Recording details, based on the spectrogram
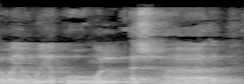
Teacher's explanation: یقوم و مدہ ہے، قو قاف پر پڑھیں گے، وہ میں ہونٹ گول ہوتے ہیں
